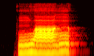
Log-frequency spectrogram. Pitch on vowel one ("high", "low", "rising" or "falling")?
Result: rising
